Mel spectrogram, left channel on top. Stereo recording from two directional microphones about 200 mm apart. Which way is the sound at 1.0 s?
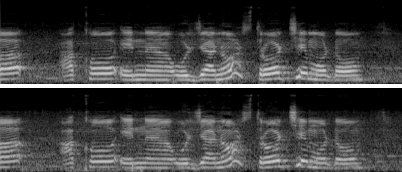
30° left (ahead or behind).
